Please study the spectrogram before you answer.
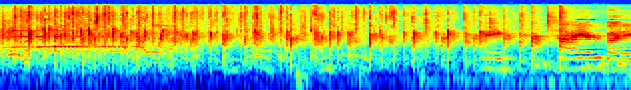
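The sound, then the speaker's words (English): Audience applause welcoming a speaker at a church gathering: dense, sustained clapping with voices, and a tonal sound emerging near the end. “So if you would, put your hands together and make Creesa welcome.”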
